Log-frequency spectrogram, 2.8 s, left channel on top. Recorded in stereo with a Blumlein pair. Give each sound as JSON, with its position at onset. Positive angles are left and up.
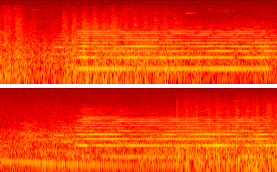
{"t": 0.5, "sound": "a trumpet", "azimuth_deg": 70, "distance_m": 3.0}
